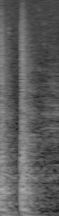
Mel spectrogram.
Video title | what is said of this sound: How to Clean a Chimney - How to Sweep a Chimney | you can hear that it's pretty solid. So that's telling us that the chimney, this pipe right here, has a lot of soot buildup on the inside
